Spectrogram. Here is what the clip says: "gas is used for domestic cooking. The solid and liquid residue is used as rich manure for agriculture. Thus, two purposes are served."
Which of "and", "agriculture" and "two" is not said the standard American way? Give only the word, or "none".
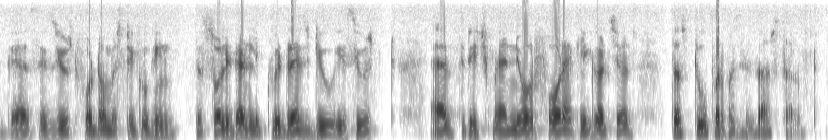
agriculture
